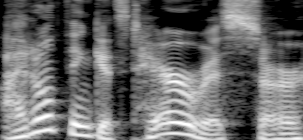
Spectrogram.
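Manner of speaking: earnest, sincere, high, swooping delivery. Retelling a negotiation scene to co-speakers, mock-earnest Mark York line. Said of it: "it'd be so earnest".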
